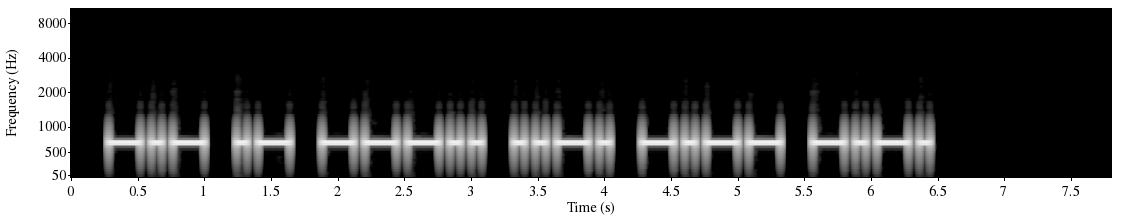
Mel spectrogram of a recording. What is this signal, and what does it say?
Morse code, heard as a keyed tone, about 16 wpm, 700 Hz. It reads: KA8FYC
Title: USA Callsign DE Callsign - 6 Characters - 15wpm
